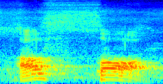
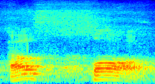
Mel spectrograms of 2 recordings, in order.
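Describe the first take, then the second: The two takes are said the same way.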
